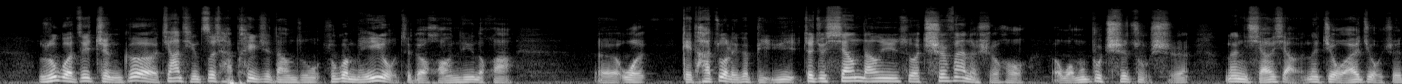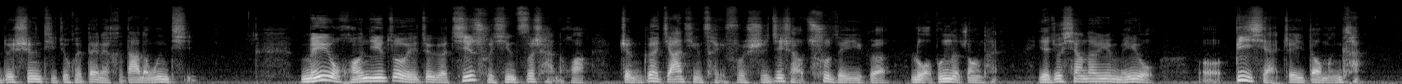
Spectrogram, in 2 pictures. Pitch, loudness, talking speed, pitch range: 110 Hz, -18 LUFS, 255 characters per minute, 100-130 Hz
